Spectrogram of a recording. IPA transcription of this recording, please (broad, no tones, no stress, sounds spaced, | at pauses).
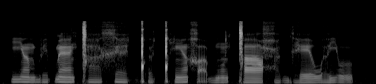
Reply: j ə̃ b e̤ ɓ ɛ̃ ǀ a̤ x ɛ̤ ǃʼ ə̤ ǃʰ ĩ χ a̰ b ũ ǀ a ħ ə̤ ɡʱ e w ə̤ j u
